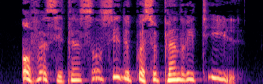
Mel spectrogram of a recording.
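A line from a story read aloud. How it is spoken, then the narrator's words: Indignant exclamation. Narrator (French): s'écria en tapant du pied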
